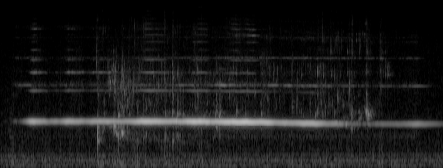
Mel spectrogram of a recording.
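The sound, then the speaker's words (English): Water trickles and splashes as it is poured into a glass goblet to tune its pitch down to match another goblet, with a steady ringing glass tone sustained underneath the whole time. Fairly quiet, with no voices. “Now, the pitch of the second glass is considerably higher, so I'll first tune it down by adding water until I get almost the same note as glass number one.”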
